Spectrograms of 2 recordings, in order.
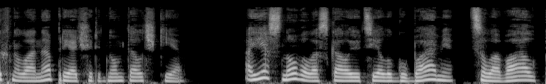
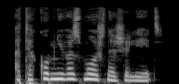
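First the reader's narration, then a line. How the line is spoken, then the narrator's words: Breathy exhale. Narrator (Russian): Выдохнула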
